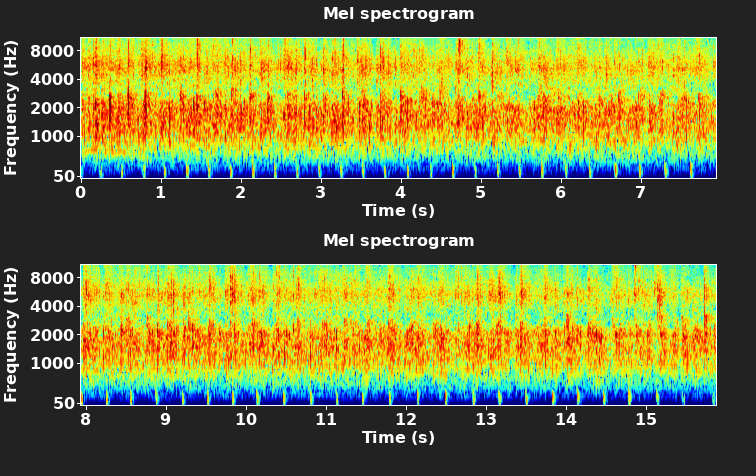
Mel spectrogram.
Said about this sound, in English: So why don't we give them a big round of applause?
